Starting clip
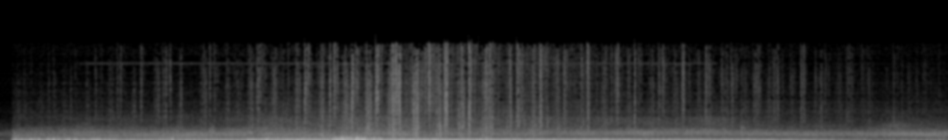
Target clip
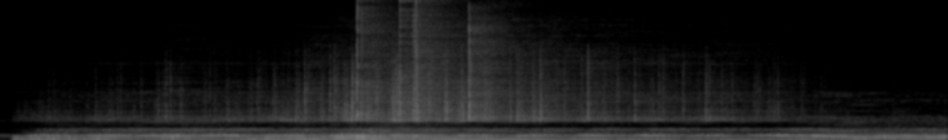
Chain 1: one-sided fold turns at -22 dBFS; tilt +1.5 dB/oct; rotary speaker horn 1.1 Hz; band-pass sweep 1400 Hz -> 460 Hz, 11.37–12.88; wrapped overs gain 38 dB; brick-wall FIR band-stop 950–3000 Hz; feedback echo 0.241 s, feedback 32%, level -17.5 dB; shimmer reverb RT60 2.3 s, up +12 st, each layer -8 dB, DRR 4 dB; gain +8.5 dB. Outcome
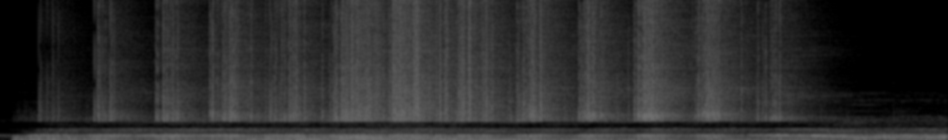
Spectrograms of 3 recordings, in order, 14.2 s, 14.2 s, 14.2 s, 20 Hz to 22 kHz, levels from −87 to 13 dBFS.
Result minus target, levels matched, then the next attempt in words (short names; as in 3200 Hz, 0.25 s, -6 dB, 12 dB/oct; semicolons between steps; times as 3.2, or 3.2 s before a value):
wrapped overs: distortion +15 dB
one-sided fold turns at -22 dBFS; tilt +1.5 dB/oct; rotary speaker horn 1.1 Hz; band-pass sweep 1400 Hz -> 460 Hz, 11.37–12.88; wrapped overs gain 29 dB; brick-wall FIR band-stop 950–3000 Hz; feedback echo 0.241 s, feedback 32%, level -17.5 dB; shimmer reverb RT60 2.3 s, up +12 st, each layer -8 dB, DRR 4 dB; gain +8.5 dB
